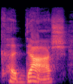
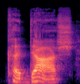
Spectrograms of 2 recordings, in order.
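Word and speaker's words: קדש: here strong's h6944 kadash we have the q right here once again the dala to get the d sound and then the sean to get the sh and when we put it together we get kadash kadash kadash right here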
